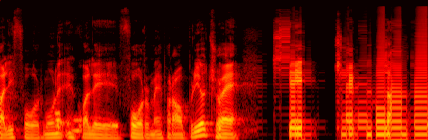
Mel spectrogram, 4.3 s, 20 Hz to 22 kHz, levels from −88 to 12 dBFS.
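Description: A speech recording, with two distinct faults. At 2.19 s, right after "e quale forme proprio", there is a brief blip from damaged data in a compressed stream: a run of corrupted bytes makes the decoder misread or reject the affected frame, lose synchronisation and skip forward to the next valid frame header. From 2.56 s to 4.28 s the speech becomes a rigid, metallic buzz at 188 Hz. This robotic sound from repeated short buffers is likely caused by audio arriving too slowly, with the playback filling the gaps by looping the most recent chunk of roughly 5.3 ms. That period sets the fixed 188 Hz pitch. Most of the material in that stretch, around seven tenths, is repeated rather than new, so the speech only loosely tracks its original contour until the end.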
